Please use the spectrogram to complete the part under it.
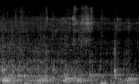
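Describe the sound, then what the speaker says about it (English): Water pours and splashes continuously into a pot of githeri beans and maize at a village firewood cooking spot. The sound is a steady, close liquid rush with no talk. "let's add our water as we cook our githeri"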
